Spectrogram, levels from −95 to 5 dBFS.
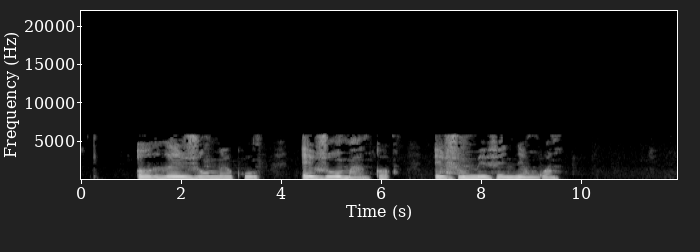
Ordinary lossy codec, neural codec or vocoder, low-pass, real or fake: MP3, 24 kbps; none; 7.2 kHz; real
